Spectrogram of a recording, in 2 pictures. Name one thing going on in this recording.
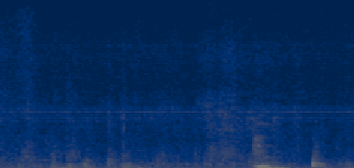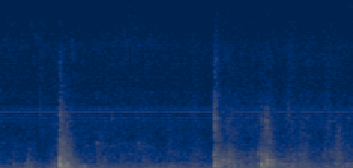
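Cloth rustles as a man handles a sack.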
